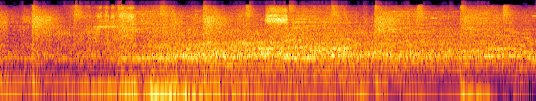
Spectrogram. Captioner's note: crowd cheering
